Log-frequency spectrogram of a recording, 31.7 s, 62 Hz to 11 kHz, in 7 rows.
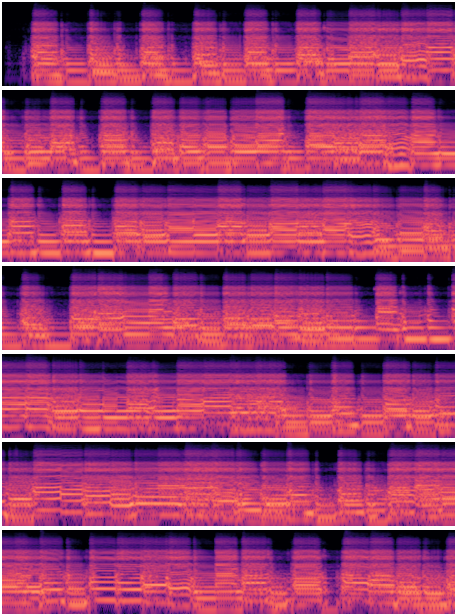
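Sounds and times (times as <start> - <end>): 
electric guitar playing blues: 0.2 - 31.6.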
